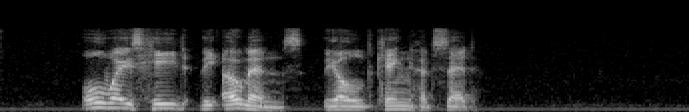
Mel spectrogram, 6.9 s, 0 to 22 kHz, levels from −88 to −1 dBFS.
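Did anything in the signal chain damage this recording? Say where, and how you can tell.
No, nothing in this speech stood out as damaged on listening.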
